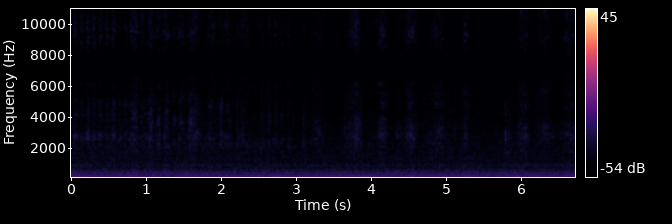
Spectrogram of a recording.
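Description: Graphite pencil shades on paper for a sphere drawing, a continuous soft scratchy rubbing with steady back-and-forth strokes, close and quiet, without speech.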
